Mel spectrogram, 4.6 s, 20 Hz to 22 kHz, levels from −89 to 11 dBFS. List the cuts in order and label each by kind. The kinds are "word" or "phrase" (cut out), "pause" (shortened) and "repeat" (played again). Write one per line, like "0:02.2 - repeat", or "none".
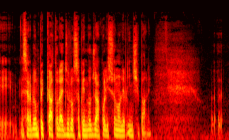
0:02.5 - word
